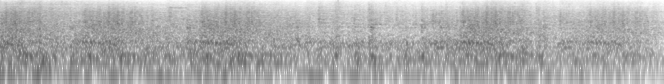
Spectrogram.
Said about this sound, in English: Now a train.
